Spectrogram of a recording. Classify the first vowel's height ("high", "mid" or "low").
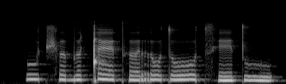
high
